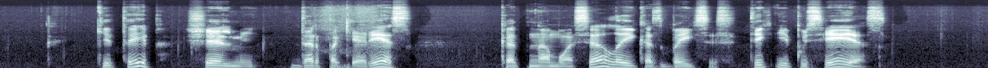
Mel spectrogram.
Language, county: Lithuanian, Kaunas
